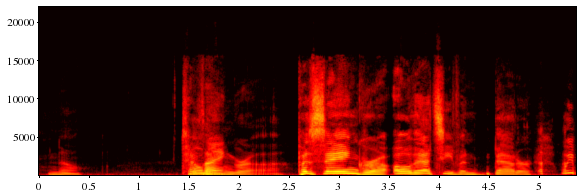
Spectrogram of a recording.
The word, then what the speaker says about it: Pozzangher: And today we have Pozzangher. No. Tell me. Pozzangher.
